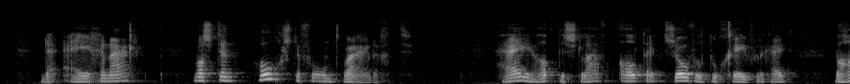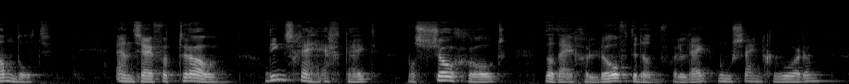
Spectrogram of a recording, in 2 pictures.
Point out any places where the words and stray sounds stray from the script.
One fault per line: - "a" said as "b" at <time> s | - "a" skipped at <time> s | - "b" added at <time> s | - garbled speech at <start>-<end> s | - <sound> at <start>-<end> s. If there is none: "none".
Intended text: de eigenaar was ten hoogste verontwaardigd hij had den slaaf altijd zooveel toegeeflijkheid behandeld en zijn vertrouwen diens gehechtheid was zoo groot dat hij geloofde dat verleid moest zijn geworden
none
